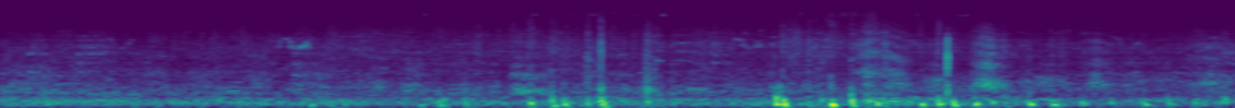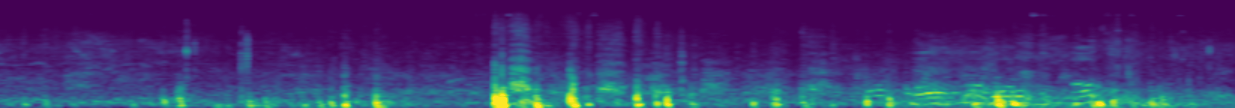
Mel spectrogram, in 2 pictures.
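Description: A show-jumping horse's hooves beating on turf at the canter, an irregular run of dull thuds that grows busier from about the middle, with the loudest strike about nine seconds in.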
